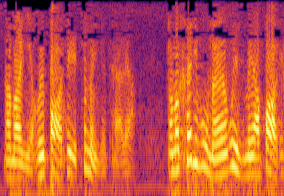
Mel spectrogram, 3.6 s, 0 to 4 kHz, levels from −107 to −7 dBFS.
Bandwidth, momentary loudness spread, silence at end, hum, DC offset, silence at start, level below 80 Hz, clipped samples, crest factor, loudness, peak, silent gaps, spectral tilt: 4 kHz; 15 LU; 0 s; none; under 0.1%; 0.05 s; -42 dBFS; 0.2%; 14 dB; -14 LUFS; 0 dBFS; none; -10.5 dB/octave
